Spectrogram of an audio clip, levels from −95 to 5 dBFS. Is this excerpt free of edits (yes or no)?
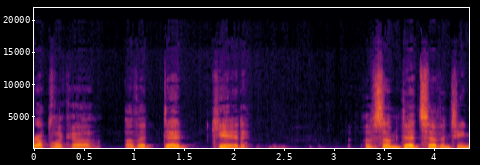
yes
